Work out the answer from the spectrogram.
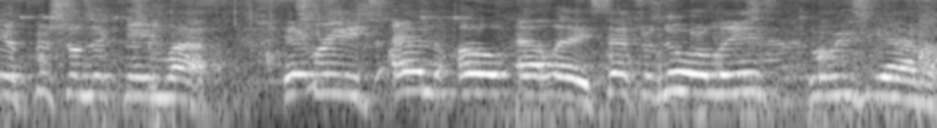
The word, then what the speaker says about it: NOLA: has our only official nickname left it reads n-o-l-a central New Orleans Louisiana pronounce it Nola all you have to write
